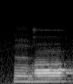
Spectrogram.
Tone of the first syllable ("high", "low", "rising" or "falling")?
high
